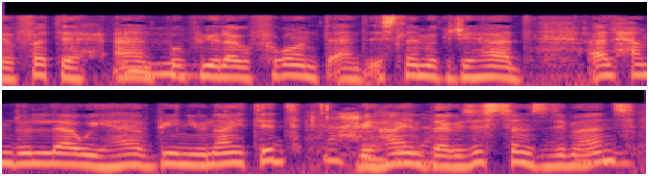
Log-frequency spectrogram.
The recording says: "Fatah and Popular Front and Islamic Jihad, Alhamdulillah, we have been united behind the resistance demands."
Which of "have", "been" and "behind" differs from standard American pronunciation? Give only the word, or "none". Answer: none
